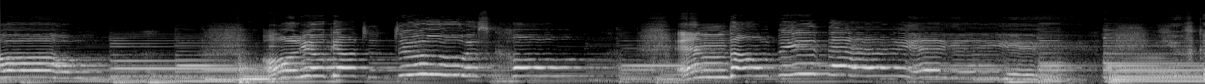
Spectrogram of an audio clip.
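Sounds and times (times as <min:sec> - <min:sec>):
acoustic guitar music: 0:00.0 - 0:12.0
person singing: 0:00.0 - 0:12.0.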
